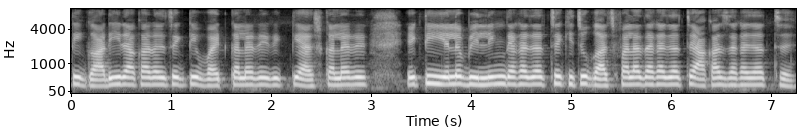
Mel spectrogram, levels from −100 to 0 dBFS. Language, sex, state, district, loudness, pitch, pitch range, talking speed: Bengali, female, Jharkhand, Sahebganj, -13 LUFS, 215 Hz, 205-220 Hz, 205 wpm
